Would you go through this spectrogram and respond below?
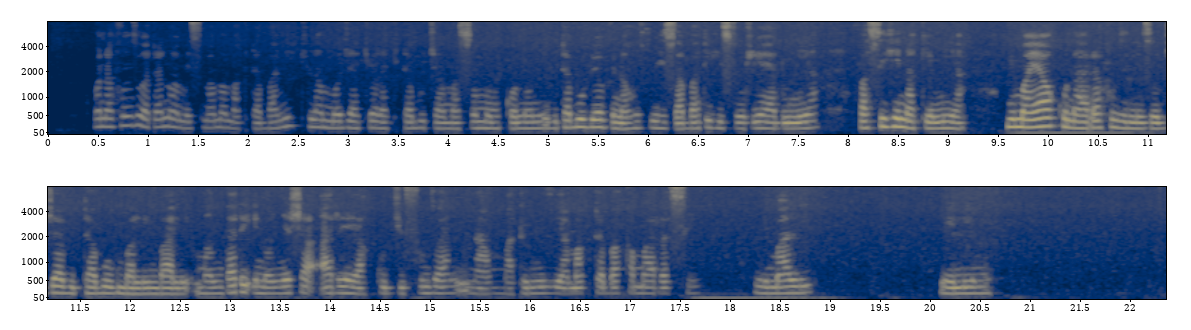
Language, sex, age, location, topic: Swahili, female, 18-24, Nairobi, education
